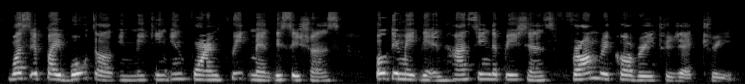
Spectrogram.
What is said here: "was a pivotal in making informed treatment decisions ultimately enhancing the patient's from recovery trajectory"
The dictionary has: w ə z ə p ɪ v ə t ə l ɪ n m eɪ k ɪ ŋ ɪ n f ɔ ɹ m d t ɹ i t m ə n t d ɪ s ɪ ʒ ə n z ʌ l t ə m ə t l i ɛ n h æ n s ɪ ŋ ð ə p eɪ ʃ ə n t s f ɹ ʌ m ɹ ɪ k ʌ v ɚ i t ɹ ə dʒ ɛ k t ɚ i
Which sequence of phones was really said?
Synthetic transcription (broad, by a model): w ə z ə b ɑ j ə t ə l ɪ n m eɪ k ɪ ŋ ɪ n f ɔ ɹ m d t w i t m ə n t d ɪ s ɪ ʃ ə n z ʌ l t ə m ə t l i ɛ n h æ n s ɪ ŋ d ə p eɪ ʃ ə n t s f ɹ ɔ m ɹ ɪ k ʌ v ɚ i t ɹ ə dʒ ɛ k t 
